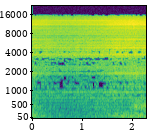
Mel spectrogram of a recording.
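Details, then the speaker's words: Coil tattoo machine after adjusting contact screw: steady, even high-pitched buzz with no stutter; sounds much better though possibly running slightly fast, tunable by lowering voltage; normal running. "there you can hear that some of it sounded much better now obviously the moment the machine gain might be running a little bit too fast"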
